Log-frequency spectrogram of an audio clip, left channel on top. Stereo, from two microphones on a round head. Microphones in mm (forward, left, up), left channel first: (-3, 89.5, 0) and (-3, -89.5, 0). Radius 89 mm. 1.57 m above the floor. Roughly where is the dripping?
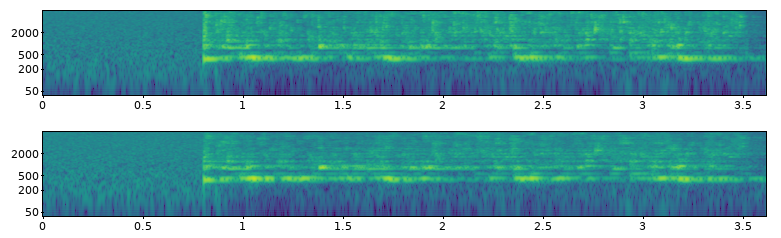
Left.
